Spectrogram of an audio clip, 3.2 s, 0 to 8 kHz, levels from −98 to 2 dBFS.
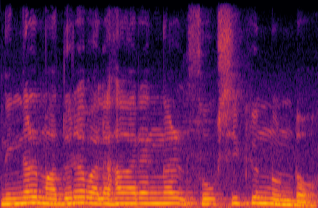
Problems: constant background noise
